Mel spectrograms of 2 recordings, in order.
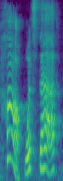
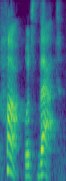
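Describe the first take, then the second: First: It sounds open and curious. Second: It sounds tight and judgmental.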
